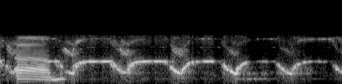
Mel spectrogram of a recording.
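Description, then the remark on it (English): A fire truck siren wails in quick, repeating rising-and-falling sweeps, loud, dominating the scene with a brief harsh blare at the start. “now of course the fire truck is coming for me. I apologize for the sound in the background here.”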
